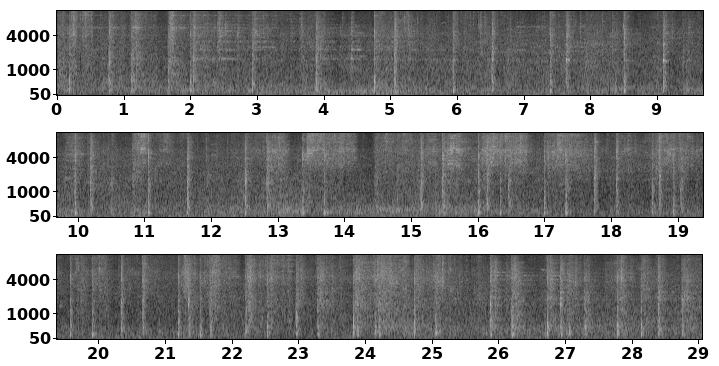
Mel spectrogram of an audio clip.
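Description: Freight wagons rolling past close by, their wheels clacking steadily over the rail joints. There are stretches of high-pitched wheel squeal about halfway through and again near the end.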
